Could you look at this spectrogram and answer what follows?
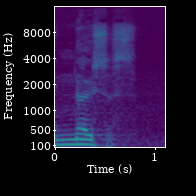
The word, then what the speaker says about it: gnosis: It's got a G in front. You don't pronounce the G because the Greek scholars say, you just say gnosis.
